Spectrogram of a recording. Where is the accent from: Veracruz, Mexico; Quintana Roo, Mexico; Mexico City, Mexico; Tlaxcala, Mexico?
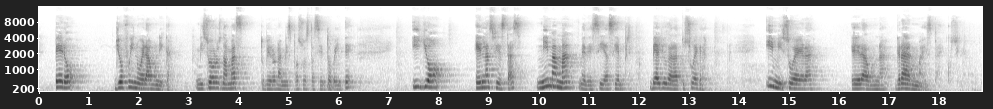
Mexico City, Mexico; born there; casada con … Nací en la Ciudad de México el 31 de enero de 1960.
